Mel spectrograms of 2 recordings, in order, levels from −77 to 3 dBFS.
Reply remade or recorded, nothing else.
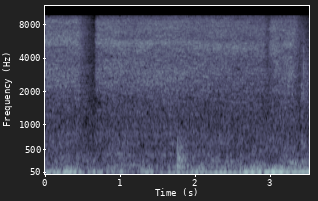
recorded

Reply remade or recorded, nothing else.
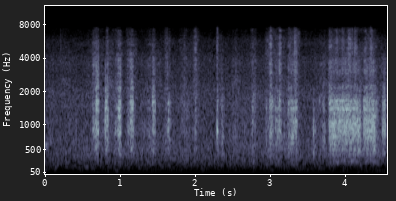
recorded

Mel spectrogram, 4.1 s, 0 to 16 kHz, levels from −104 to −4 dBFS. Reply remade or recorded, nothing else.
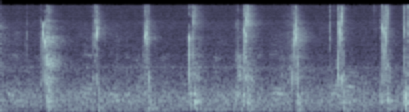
remade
